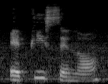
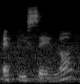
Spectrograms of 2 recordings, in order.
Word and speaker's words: epiceno: tilde sobre la i, porque he escuchado epíceno, pero no creo que sea correcto. Voy a oprimir el botoncito pause y ya. Muy bien, lo siento por la pausa, pero sí, es incorrecto pronunciarlo de otra forma. La palabra es epiceno y estas palabras no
